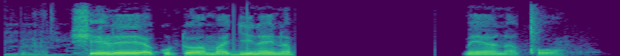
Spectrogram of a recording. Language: Swahili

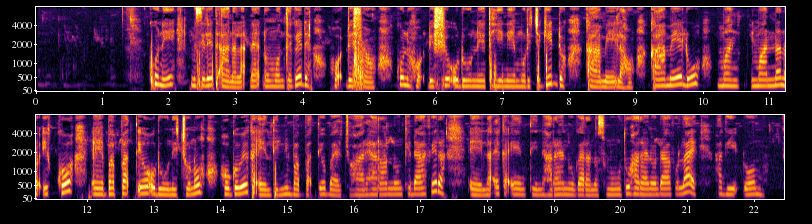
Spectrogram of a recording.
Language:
Sidamo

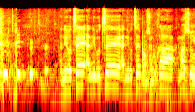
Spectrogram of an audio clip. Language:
Hebrew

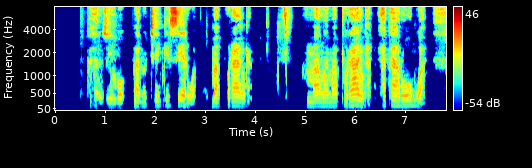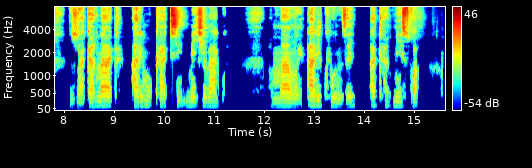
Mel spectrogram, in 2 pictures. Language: Shona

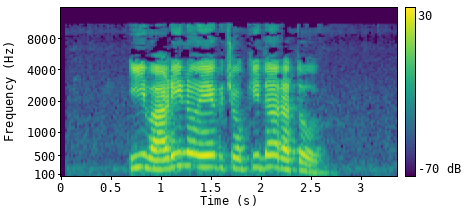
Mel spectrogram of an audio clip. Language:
Wadiyara Koli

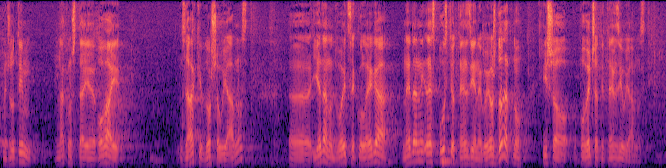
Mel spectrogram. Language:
Croatian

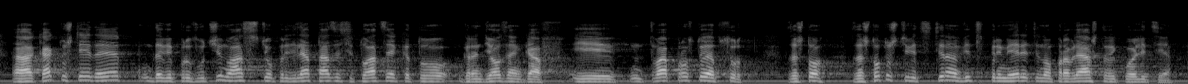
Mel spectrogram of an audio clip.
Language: Bulgarian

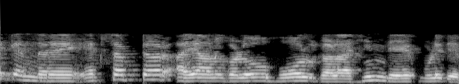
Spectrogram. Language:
Kannada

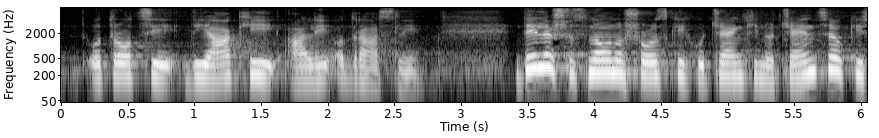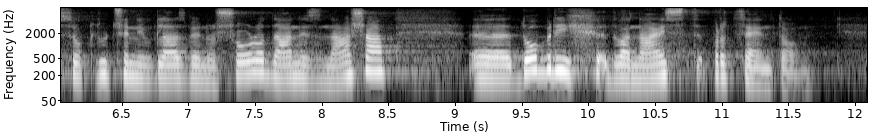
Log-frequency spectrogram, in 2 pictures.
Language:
Slovenian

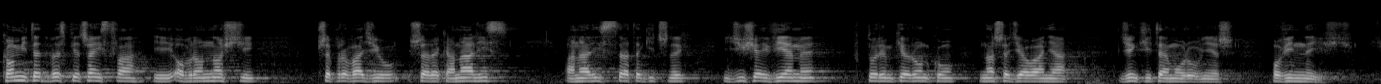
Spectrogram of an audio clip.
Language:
Polish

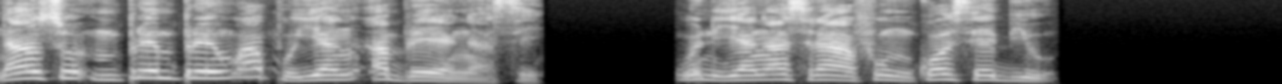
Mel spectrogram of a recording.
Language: Akan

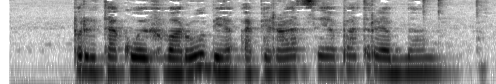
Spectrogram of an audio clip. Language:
Belarusian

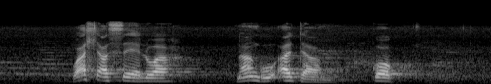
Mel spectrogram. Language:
Xhosa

